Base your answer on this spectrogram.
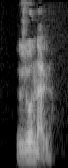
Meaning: zonal
- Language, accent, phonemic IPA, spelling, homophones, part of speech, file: French, France, /zɔ.nal/, zonal, zonale / zonales, adjective, LL-Q150 (fra)-zonal.wav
